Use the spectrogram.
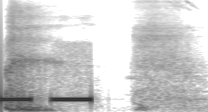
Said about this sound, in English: We're ringing him. He's not going to answer his phone.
